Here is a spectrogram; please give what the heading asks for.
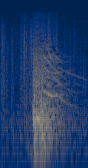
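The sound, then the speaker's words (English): A single rifle shot: one loud sudden crack that rings out with a long, slowly fading tail. “Did you hear that rifle shot?”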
